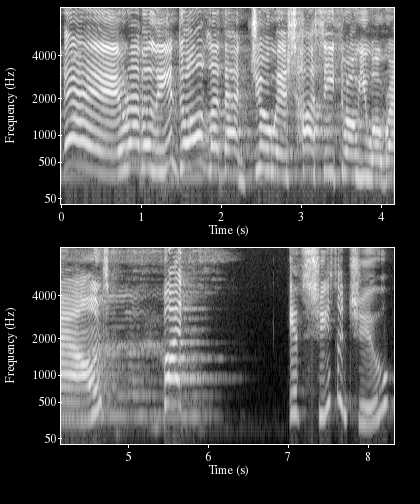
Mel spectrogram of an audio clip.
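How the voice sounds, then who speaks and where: A woman's voice: extremely high pitch, lively intonation, slow, bright, forceful tone, heavily acted. A woman playing a rowdy, leering spectator in a theatrical comic play reading. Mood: jeering, agitated. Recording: long hall reverb, music behind.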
